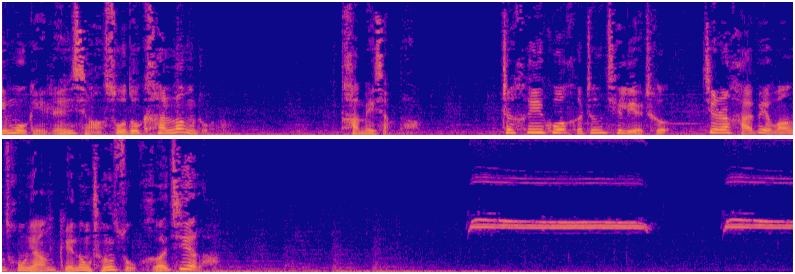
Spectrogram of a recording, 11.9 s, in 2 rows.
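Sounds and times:
speech: 0.0s - 1.8s, 2.6s - 3.2s, 3.8s - 7.6s
shrill police alarm whistles in a town: 9.4s - 11.8s.

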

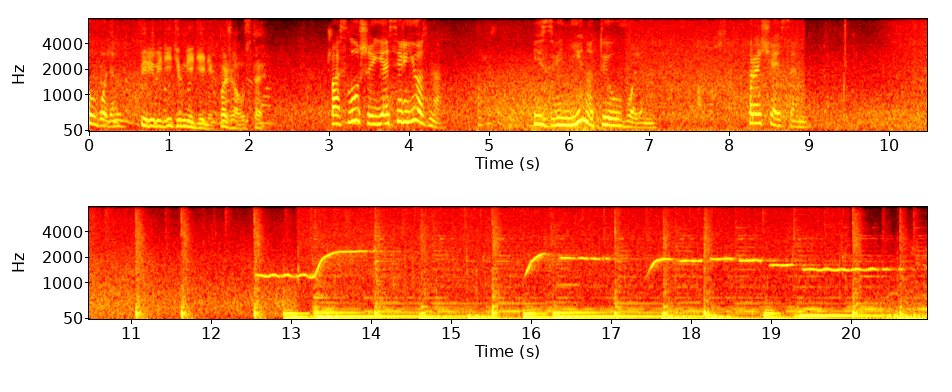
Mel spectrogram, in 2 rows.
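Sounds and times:
speech: 0.0s - 2.4s, 3.0s - 7.2s, 8.2s - 9.1s
steady rain falling: 0.0s - 3.8s, 4.5s - 20.4s
whistled melody of rising, sliding notes: 12.5s - 15.0s, 15.8s - 20.9s.

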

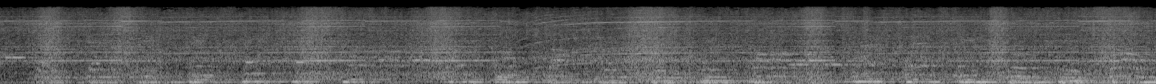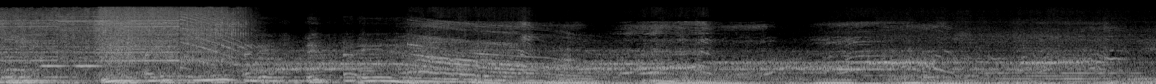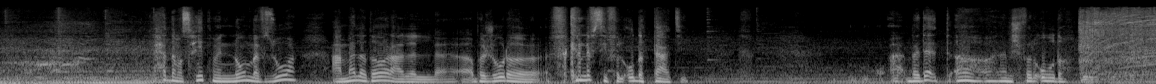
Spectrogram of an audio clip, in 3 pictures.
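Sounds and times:
electric blender running: 0.0s - 24.6s, 33.9s - 34.6s
speech: 25.0s - 30.1s, 32.2s - 34.4s.

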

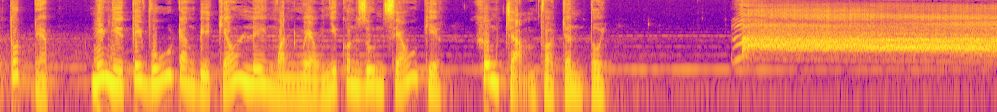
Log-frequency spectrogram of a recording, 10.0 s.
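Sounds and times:
speech: 0.1s - 6.2s
woman screaming: 7.3s - 9.9s.

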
